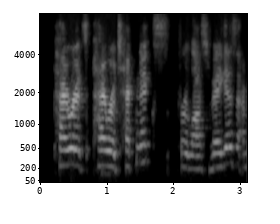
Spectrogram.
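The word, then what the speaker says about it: Pyritz: had a bigger graphic it says pirates but it's spelled p-y-r-i-t-z and it says pirates pyrotechnics for las vegas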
